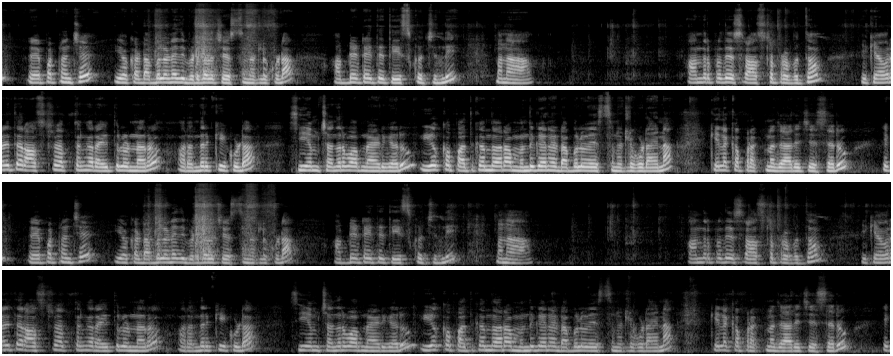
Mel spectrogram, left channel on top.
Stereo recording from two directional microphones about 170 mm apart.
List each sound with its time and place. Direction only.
0.3 s speech: 40° left (ahead or behind)
6.8 s speech: 50° left (ahead or behind)
16.5 s speech: 35° left (ahead or behind)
